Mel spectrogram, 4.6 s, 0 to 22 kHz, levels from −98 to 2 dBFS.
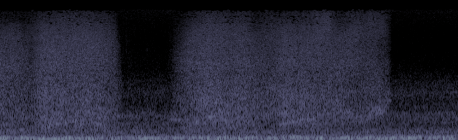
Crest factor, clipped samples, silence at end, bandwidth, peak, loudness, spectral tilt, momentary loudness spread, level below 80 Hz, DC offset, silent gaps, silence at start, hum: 14 dB; under 0.1%; 0 s; 16.5 kHz; -36 dBFS; -51 LUFS; -3 dB/octave; 7 LU; -56 dBFS; under 0.1%; none; 0 s; none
